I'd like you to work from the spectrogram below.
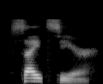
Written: sightseer

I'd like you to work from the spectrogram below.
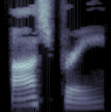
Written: Osprey

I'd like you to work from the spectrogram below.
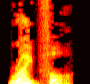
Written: rightful

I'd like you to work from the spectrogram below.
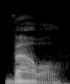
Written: vowel

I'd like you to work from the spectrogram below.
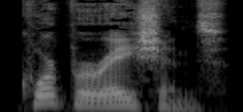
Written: corporations

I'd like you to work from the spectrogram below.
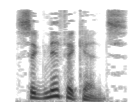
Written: significance

